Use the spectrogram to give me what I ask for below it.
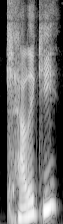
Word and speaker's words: Khalighy: And today I am super excited because I'm here with Sebastian Khalighy. Did I pronounce that correctly?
